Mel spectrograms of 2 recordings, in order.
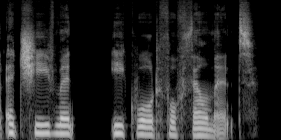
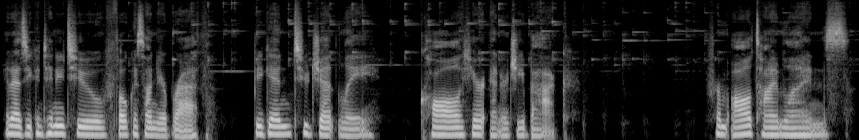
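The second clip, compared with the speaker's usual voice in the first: spacious, even meditation voice with long pauses; guided meditation. Acted. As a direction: guide the listener gently inward, phrase by phrase.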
